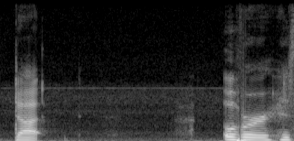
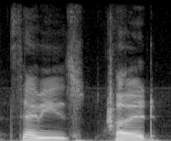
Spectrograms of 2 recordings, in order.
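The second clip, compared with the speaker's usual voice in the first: ordinary talk, nothing marked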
